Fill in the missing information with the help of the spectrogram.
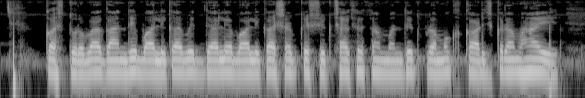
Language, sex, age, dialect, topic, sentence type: Magahi, male, 25-30, Western, banking, statement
